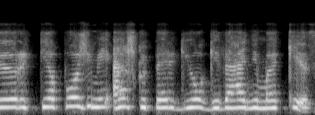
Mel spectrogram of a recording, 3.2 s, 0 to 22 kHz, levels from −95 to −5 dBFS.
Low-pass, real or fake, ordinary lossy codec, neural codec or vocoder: 7.2 kHz; real; Opus, 16 kbps; none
